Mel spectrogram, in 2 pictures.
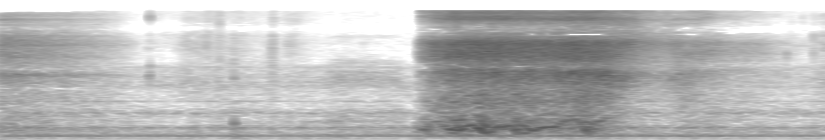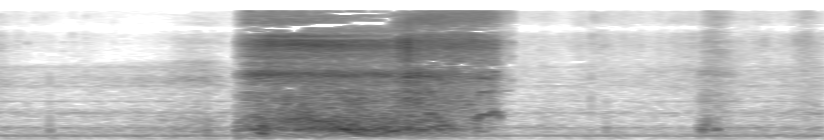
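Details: Two sharp, hissing sneezes a few seconds apart in a quiet room; sneezing.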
